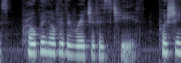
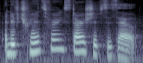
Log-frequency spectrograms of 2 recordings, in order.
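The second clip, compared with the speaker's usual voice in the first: usual speaking voice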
